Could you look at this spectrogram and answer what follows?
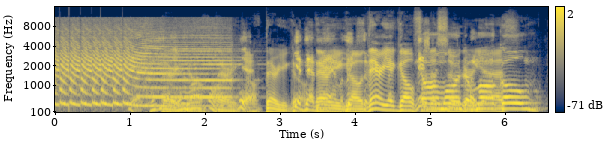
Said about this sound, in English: Adam, they're asking for the air horn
